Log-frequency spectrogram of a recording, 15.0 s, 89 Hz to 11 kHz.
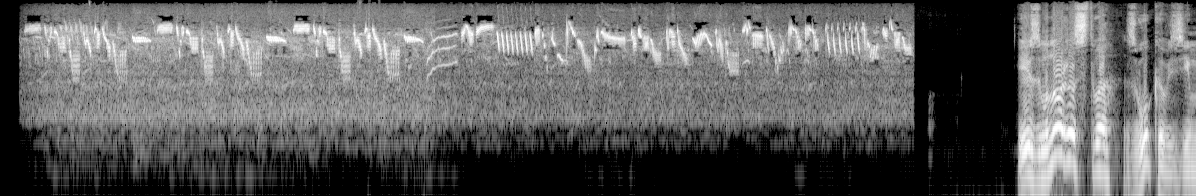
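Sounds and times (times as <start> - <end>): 
skylark singing in the morning: 0.3 - 11.4
speech: 12.7 - 14.9.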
